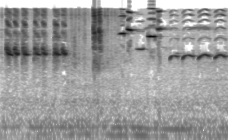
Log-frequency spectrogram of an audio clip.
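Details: Sunda blue robin singing energetically as a provoking recording: a steady series of repeated mid-pitched notes, a brief noisy flutter, then scattered high thin whistles and a rhythmic row of short clear slurred notes.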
